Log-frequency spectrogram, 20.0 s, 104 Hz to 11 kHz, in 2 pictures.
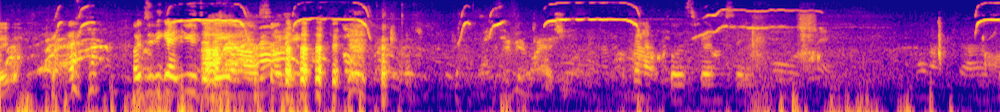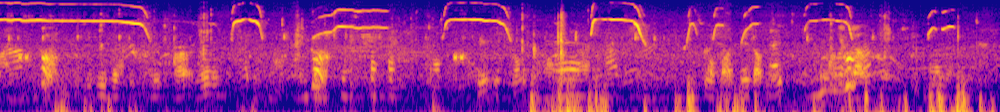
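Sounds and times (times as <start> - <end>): distant shepherd's whistle: 4.6 - 8.2, 9.8 - 11.6, 12.3 - 15.2.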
